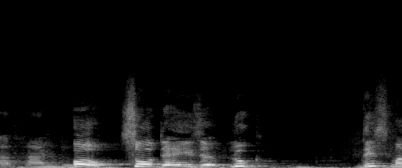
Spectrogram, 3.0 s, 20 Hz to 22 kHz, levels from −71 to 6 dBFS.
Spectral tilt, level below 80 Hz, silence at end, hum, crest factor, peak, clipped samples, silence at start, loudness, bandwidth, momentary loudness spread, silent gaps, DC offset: -6 dB/octave; -34 dBFS; 0 s; none; 14 dB; 0 dBFS; under 0.1%; 0 s; -14 LUFS; 10.5 kHz; 20 LU; none; under 0.1%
